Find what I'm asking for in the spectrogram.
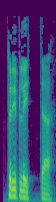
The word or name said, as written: tripletta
